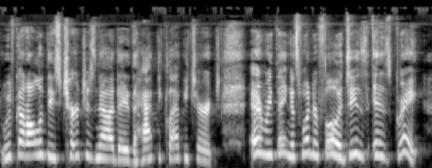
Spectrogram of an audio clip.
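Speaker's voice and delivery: ordinary talk, nothing marked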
